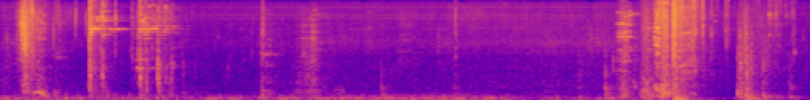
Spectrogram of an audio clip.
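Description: Glass breaking and clinking, with several sharp crashes near the start and a louder burst of impacts about six to seven seconds in, over a constant low rumble.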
